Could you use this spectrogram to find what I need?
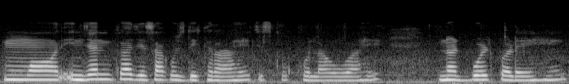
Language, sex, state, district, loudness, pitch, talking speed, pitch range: Hindi, female, Madhya Pradesh, Dhar, -14 LUFS, 200 Hz, 180 wpm, 185-215 Hz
